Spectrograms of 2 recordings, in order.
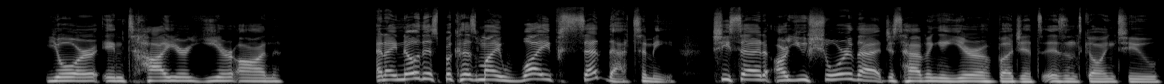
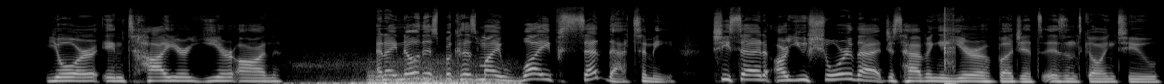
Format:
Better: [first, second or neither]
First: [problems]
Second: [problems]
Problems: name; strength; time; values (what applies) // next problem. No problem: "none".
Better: first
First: none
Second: dog barking; loud; from 3 to 5 s; peak 1 dB above the speech // keyboard typing; noticeable; at 9.5 s; peak 8 dB below the speech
